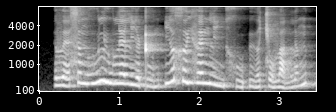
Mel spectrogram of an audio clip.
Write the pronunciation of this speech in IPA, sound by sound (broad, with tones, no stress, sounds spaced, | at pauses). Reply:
v ɛ˨˩˦ s ə˧ ŋ ɣ u˧˥ l ɨ˧ w l ɛ˧ l i˨˩ ə̯ ʈ u˨˩˦ n ʔ i˧˥ ə̯ x ə˧ j v ɛ˧ ŋ l i˨˩ ŋ x u˨˩˦ ʔ ɨ˨˩˦ ə̯ c o˨˩˨ v a˨˩˨ n l ə˧˥ ŋ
